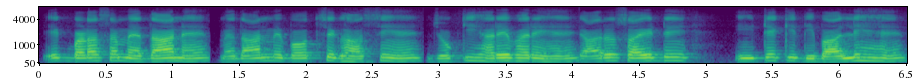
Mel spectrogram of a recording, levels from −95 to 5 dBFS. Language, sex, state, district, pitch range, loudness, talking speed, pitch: Hindi, male, Rajasthan, Churu, 145-160 Hz, -19 LUFS, 205 wpm, 155 Hz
